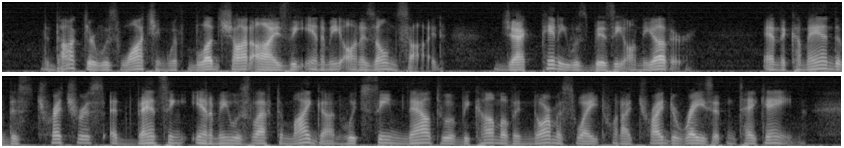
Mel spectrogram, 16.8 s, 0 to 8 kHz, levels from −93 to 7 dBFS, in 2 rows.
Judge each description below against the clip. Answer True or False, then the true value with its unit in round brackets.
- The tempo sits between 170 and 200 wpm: True (180 wpm)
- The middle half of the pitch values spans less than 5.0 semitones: True (3.6 semitones)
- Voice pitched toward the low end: True (120 Hz)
